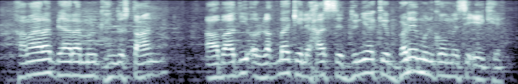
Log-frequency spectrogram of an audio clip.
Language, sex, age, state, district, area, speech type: Urdu, male, 18-30, Bihar, Purnia, rural, spontaneous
